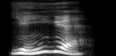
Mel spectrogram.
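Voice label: "yin1 yue4", Chinese; HSK3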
